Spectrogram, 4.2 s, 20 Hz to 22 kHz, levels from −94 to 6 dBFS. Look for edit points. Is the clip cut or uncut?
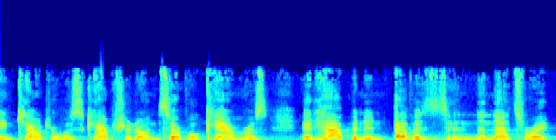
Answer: cut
